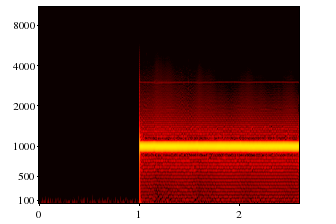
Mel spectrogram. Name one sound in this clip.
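A steady, high-pitched test tone beeps.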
